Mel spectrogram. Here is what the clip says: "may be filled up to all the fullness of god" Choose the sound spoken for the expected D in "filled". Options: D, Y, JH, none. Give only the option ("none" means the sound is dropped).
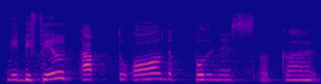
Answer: D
